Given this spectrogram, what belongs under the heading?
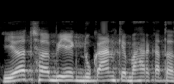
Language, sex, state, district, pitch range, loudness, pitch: Hindi, male, Jharkhand, Garhwa, 170-190 Hz, -16 LUFS, 180 Hz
